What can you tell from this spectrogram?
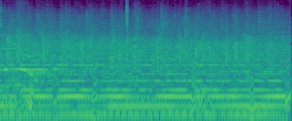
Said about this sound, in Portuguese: Aplauda o Senhor mais uma vez, igreja, por essas vidas.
